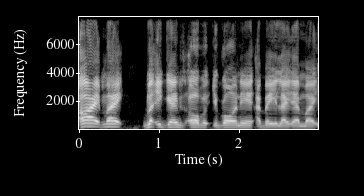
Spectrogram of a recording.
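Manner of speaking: cheeky cockney copper sneering at George; a put-on British voice taunting; British accent. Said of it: "The British was like".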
